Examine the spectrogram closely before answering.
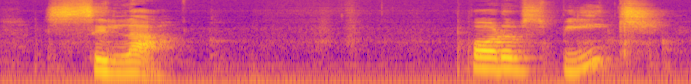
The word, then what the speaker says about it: sila: So pronunciation, sila is on the second syllable, sila.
